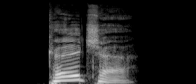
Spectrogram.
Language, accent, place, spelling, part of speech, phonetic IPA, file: German, Germany, Berlin, kölscher, adjective, [kœlʃɐ], De-kölscher.ogg
- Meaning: inflection of kölsch: 1. strong/mixed nominative masculine singular 2. strong genitive/dative feminine singular 3. strong genitive plural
